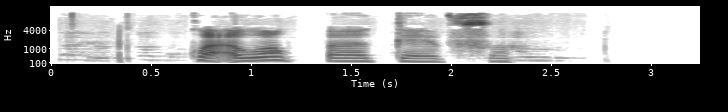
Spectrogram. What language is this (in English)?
Ghomala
